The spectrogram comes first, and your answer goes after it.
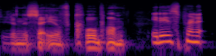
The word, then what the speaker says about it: Cockburn: in the city of Coburn it is it is pronounced Coburn but it is read cockburn we had people not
